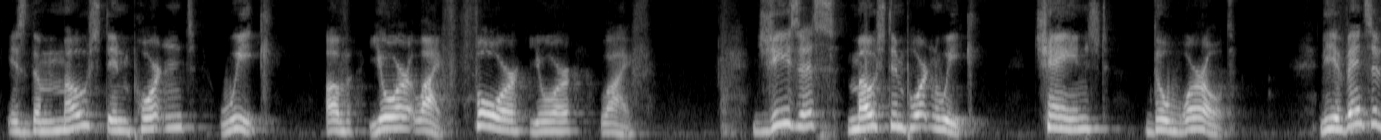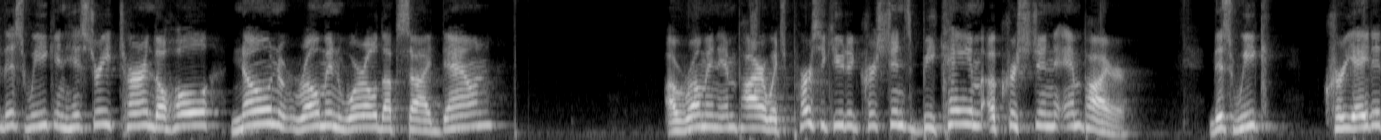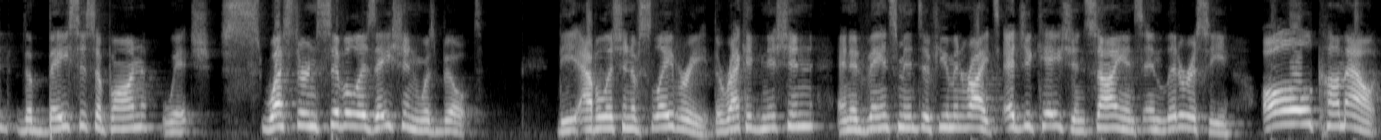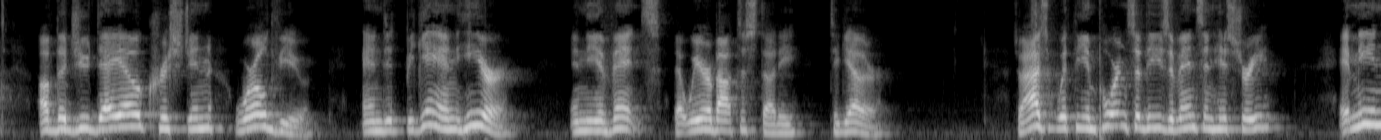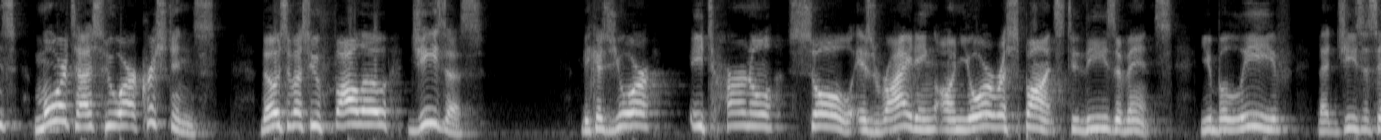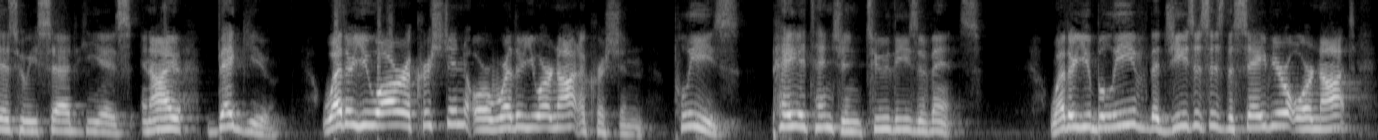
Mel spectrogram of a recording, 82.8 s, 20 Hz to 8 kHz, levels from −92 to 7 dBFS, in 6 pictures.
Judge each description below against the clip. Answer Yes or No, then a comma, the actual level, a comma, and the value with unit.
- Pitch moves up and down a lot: Yes, wide, 5.9 semitones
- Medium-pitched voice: No, high, 195 Hz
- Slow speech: Yes, slow, 120 wpm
